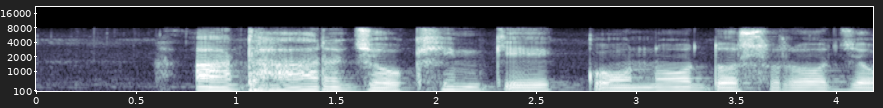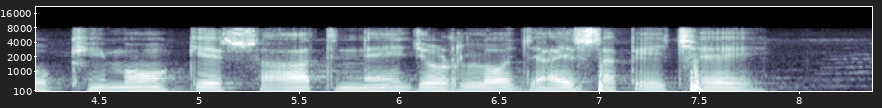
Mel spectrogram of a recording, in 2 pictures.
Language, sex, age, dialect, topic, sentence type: Maithili, male, 25-30, Angika, banking, statement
